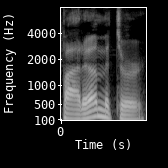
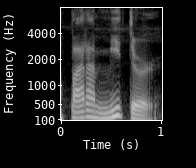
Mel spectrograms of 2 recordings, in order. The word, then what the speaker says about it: parameter: Então, por exemplo, a palavra parâmetro, ao invés da gente falar parameter, muitas pessoas falam parameter, entendeu?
